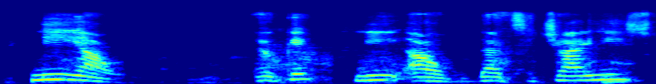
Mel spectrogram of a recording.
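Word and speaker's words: 你好: Though it is written as you can see on the screen, Ning Hao, but it is pronounced as Niao.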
